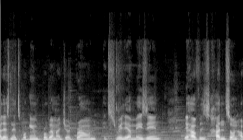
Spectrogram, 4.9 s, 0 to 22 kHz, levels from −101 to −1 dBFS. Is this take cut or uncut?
uncut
